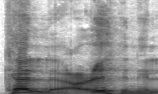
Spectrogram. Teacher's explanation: Make sure you pronounce the ain from the middle of the throat so that it does not sound like the letter hamza.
